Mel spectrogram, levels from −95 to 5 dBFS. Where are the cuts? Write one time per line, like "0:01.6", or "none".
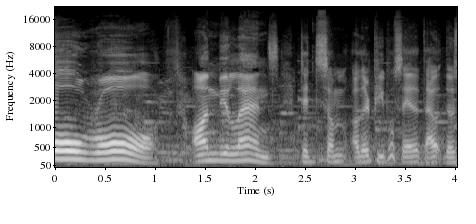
0:02.4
